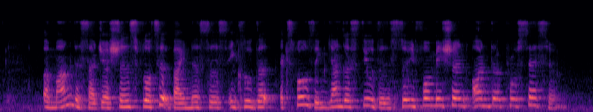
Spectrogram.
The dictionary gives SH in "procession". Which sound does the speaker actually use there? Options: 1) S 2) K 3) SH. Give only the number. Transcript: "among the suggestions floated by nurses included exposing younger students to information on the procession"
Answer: 1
